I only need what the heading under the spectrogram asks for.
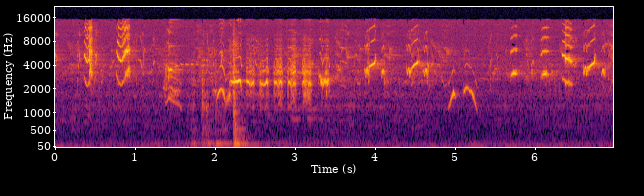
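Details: White-rumped shama, tail spread and ready to fight, sings a varied run of high whistles, slurred up-and-down notes and rapid ticking phrases, with a brief low thump midway.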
